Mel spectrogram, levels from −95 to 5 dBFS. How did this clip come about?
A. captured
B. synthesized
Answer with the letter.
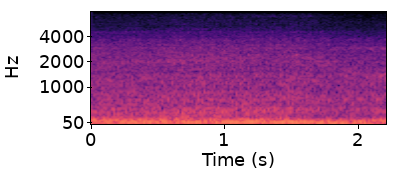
B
